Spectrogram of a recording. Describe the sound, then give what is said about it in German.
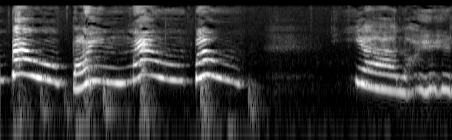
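A cartoon cat in a mobile game meows several times in quick, bright succession, then falls silent briefly before a final, longer drawn-out meow. The sound is clear, with no talking. “Drücke auf den Ball und spiele mit der Katze.”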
